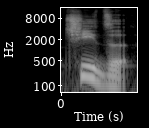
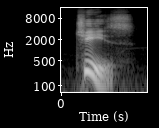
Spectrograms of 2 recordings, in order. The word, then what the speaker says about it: cheese: Cheese. Cheese. Cheese. Also notice the different Z sound. That S makes a Z sound.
